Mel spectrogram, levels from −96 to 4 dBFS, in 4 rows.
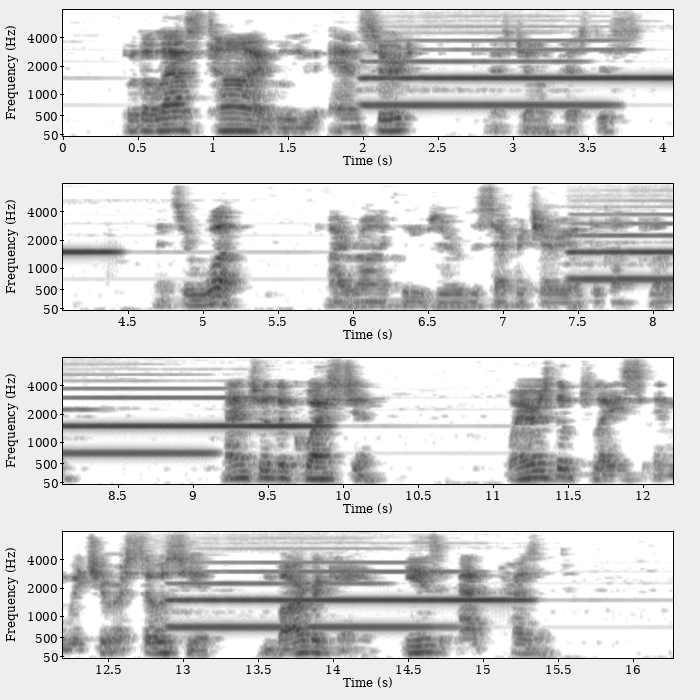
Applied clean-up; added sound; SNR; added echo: classical method Wiener filter.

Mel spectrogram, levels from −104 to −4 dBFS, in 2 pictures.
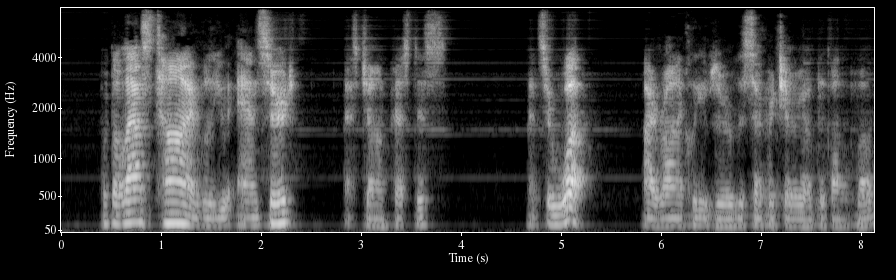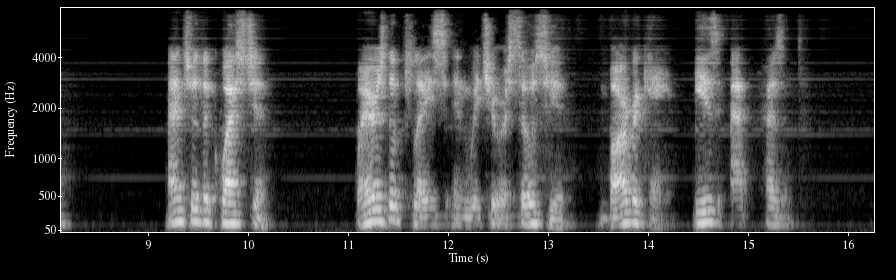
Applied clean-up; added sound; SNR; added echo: neural mask model DeepFilterNet 3.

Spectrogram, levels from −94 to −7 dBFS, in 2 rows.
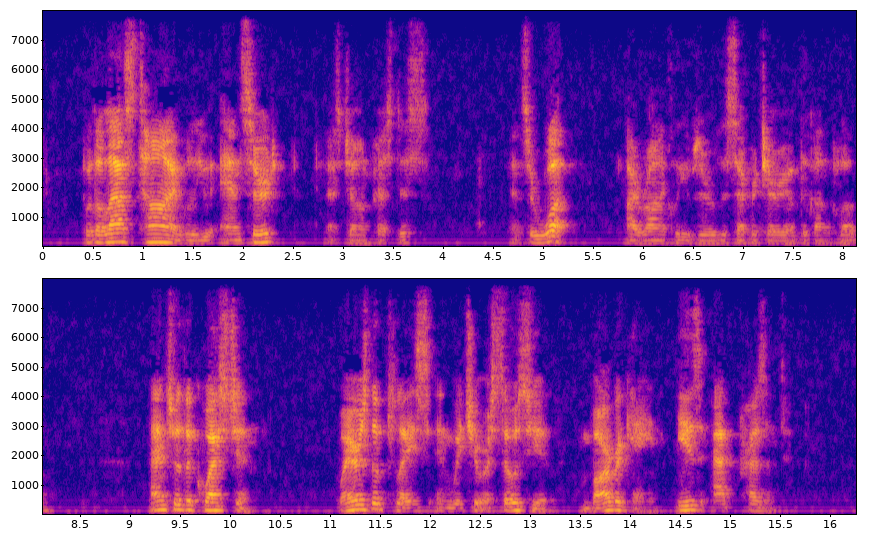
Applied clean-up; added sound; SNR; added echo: none; none; none; none.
